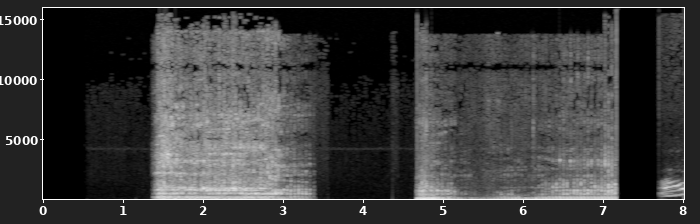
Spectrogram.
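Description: Tiger roaring twice, each roar about two seconds long with a pause between. Just before the end a wolf howl begins, rising in pitch.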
